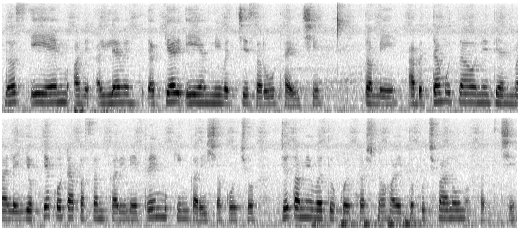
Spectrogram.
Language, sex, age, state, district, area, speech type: Gujarati, female, 30-45, Gujarat, Kheda, rural, spontaneous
